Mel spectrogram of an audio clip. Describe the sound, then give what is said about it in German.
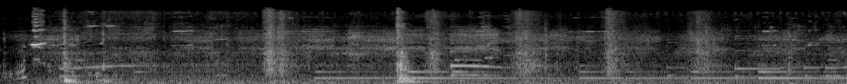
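A windmill squeaks and creaks steadily, with long sustained squealing tones and repeated sharp creaking clicks as it turns, moderately loud, with no voices. “aber jetzt haben wir hier das Windrad. Das quietscht wunderbar vor sich hin.”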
